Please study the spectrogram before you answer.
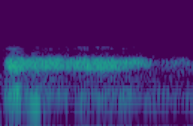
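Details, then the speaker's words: Dog snoring just beside the speaker, heard faintly in the background during talk. "where do you go from here and if you can hear somebody snoring that's my dog she's just like literally to my left here"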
